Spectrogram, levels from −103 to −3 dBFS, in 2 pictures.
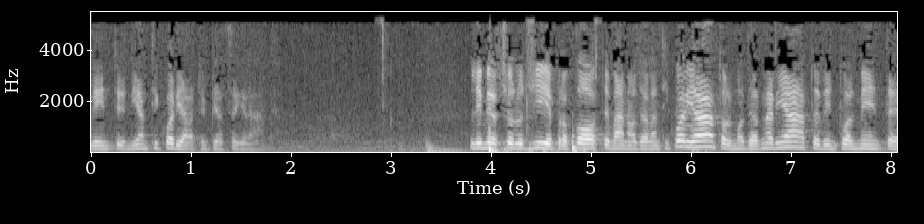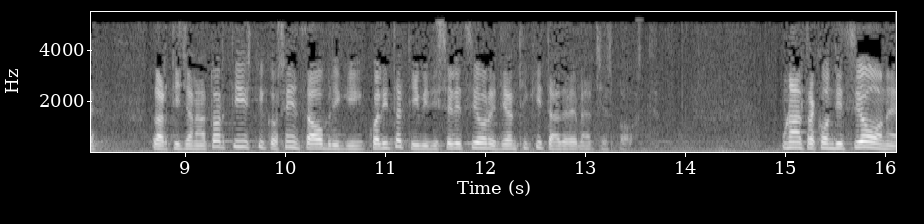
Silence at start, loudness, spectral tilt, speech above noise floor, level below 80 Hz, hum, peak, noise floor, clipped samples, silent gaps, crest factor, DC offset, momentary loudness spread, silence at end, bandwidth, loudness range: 0 s; -20 LUFS; -8 dB/octave; 28 dB; -38 dBFS; none; 0 dBFS; -48 dBFS; under 0.1%; none; 22 dB; 0.4%; 18 LU; 0 s; 5.4 kHz; 9 LU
